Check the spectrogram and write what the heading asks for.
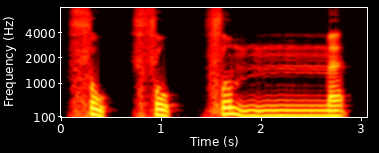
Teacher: Le petit 9 au-dessus de la lettre, c'est le son OU. Et le son OU, il fallait ressortir les lèvres vers l'avant.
